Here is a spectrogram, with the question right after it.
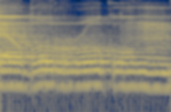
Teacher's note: ദ്വാദ് ഇസ്തിഅലാഇൻ്റെ 7 അക്ഷരങ്ങളിൽ പെട്ടതാണ്. തഫ്ഖീം ചെയ്യണം, തടിപ്പിക്കണം.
